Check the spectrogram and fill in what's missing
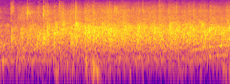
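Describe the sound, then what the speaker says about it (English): Applause from the audience at a lifestyle diseases technical session of an Ayuryog Expo, a dense continuous clatter of many hands held at an even level with no talk over it. "And a big round of applause."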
